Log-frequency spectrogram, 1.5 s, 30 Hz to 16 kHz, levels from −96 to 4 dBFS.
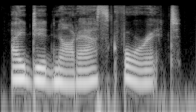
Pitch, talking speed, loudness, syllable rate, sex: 170 Hz, 245 wpm, -17 LUFS, 4.8 syllables/s, female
